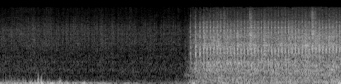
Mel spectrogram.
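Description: A bucket loader's engine running on a farm during bean transfer, first quieter and distant, then rising sharply to a loud, steady drone with constant mechanical rumble.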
